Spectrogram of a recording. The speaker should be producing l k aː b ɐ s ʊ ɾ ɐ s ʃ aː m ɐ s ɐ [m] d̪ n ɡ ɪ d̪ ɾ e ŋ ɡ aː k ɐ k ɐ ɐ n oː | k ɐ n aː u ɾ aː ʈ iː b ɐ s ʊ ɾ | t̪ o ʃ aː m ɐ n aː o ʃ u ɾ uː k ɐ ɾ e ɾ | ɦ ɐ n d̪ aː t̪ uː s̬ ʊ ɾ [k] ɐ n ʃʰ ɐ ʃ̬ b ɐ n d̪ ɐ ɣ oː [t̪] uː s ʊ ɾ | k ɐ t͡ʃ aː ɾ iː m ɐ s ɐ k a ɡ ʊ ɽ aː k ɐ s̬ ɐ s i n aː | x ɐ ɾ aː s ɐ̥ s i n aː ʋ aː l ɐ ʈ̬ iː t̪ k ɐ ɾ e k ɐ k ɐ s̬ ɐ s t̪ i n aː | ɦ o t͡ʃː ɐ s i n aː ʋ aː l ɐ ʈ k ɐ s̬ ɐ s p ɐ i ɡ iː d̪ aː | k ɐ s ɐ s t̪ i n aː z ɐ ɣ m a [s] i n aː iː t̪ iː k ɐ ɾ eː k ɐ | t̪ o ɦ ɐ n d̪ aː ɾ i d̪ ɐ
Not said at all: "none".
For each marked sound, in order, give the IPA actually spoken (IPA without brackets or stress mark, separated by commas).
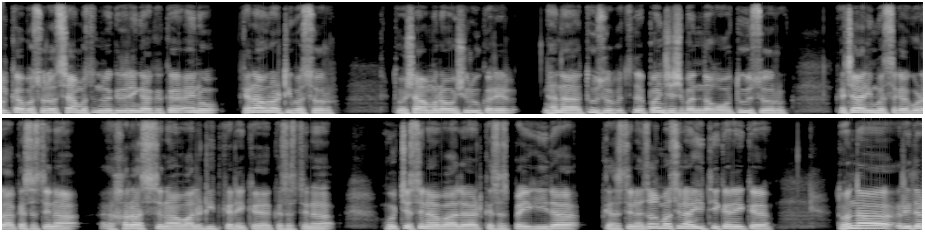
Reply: n, p, t̪, s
